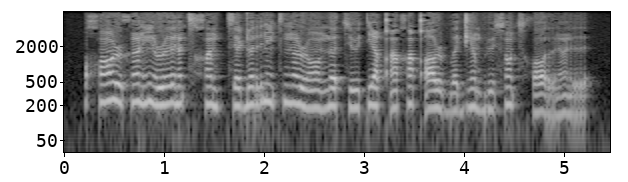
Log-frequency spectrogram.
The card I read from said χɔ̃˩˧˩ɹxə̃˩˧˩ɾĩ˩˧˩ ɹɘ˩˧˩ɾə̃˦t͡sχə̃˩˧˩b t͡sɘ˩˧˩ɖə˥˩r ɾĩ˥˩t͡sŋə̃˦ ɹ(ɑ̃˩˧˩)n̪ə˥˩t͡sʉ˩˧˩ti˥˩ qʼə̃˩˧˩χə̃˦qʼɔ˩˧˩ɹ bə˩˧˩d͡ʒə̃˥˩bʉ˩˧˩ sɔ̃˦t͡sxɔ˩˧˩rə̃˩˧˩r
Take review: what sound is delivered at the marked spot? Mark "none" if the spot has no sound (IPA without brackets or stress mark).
ɔ̃˩˧˩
